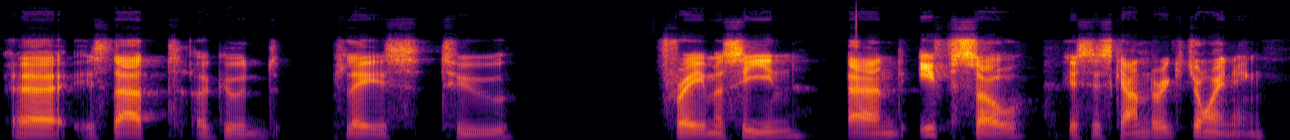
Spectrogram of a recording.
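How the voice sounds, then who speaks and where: A man with a very bright, forceful voice leads a tabletop roleplaying game as its game master. He explains the scene deliberately, pausing to find his words. The sound is very dry and slightly dull. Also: on the low side, steady tone, dry recording. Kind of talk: improvised narration of a tabletop game session.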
